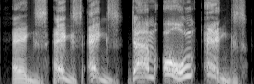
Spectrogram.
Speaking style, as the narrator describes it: in an overwrought sort of voice

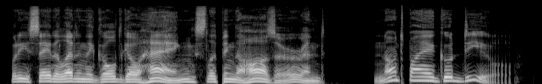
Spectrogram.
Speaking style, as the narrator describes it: exclaimed Ned coolly

